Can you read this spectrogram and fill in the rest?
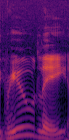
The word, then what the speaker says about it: Ryu Lee: how do you pronounce that? Ryo Lee? – Ryu, I think it's Ryu. – Ryu Lee, okay.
